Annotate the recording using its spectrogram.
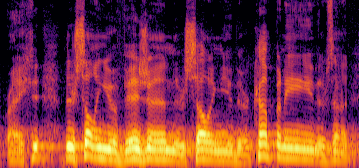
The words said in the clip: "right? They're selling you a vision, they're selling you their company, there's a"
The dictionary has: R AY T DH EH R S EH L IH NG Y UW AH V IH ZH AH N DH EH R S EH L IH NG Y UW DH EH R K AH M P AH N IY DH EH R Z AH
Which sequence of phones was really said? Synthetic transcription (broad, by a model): R AY T DH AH R S EH L IH NG Y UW AH V IH ZH AH N DH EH R S EH L IH NG Y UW DH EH R K AH M P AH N IY DH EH R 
